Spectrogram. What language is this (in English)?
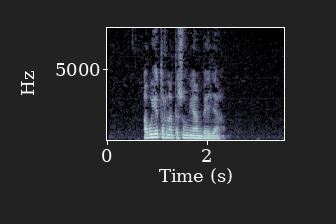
Catalan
